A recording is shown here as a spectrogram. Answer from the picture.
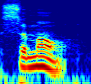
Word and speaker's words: Symoné: It's pronounced Symone. The accent mark is silent.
